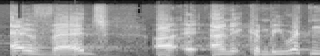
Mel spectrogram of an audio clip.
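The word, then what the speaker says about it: עבד: that big word in the middle and it's pronounced a veg and it can be written now either as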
